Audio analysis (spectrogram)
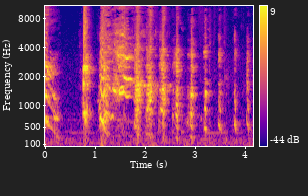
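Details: Sheru, an Alaskan Malamute puppy about 9 or 10 weeks old, play fighting in Calgary, Canada, in May 2012: rapid rough yips and growly pulses repeat about three times a second, strong at first and then fading, indoors.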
